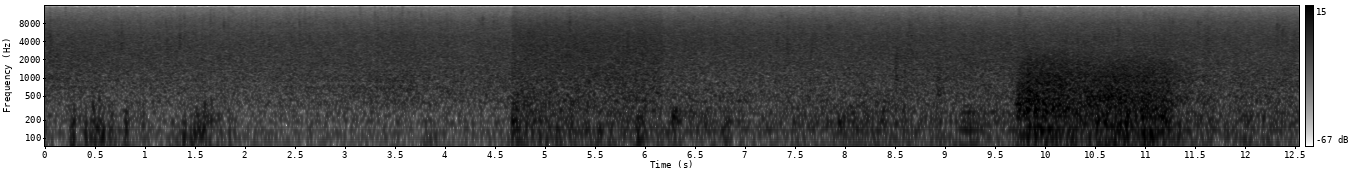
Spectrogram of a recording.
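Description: Steady rain falling on a pitched tarp, a little louder from about five seconds in, with a stronger low rumble lasting a second or two near the end.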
